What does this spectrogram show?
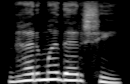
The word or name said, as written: ಧರ್ಮದರ್ಶಿ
